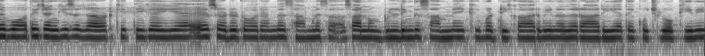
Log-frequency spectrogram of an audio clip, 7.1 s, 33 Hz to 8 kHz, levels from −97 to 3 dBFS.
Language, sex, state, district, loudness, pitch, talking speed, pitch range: Punjabi, female, Chandigarh, Chandigarh, -16 LUFS, 205 Hz, 230 wpm, 200-215 Hz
